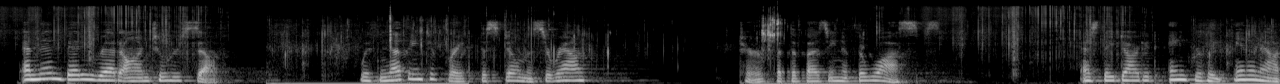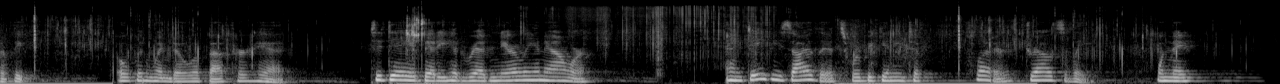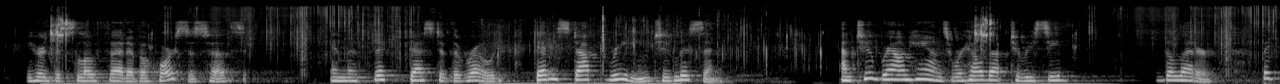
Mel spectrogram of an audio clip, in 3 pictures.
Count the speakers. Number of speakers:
1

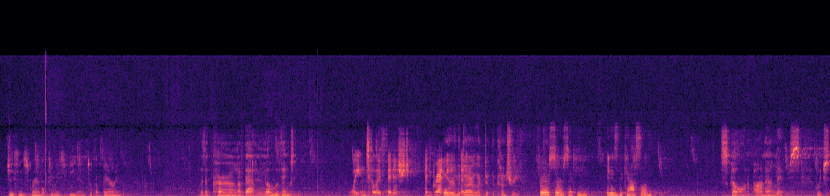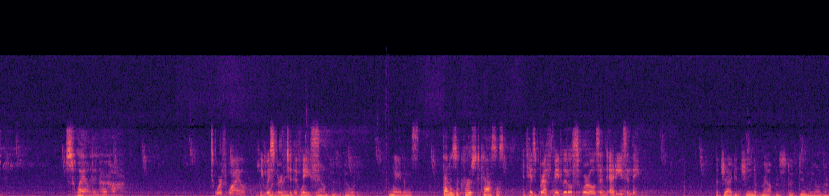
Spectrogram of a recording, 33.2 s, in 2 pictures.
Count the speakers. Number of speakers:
5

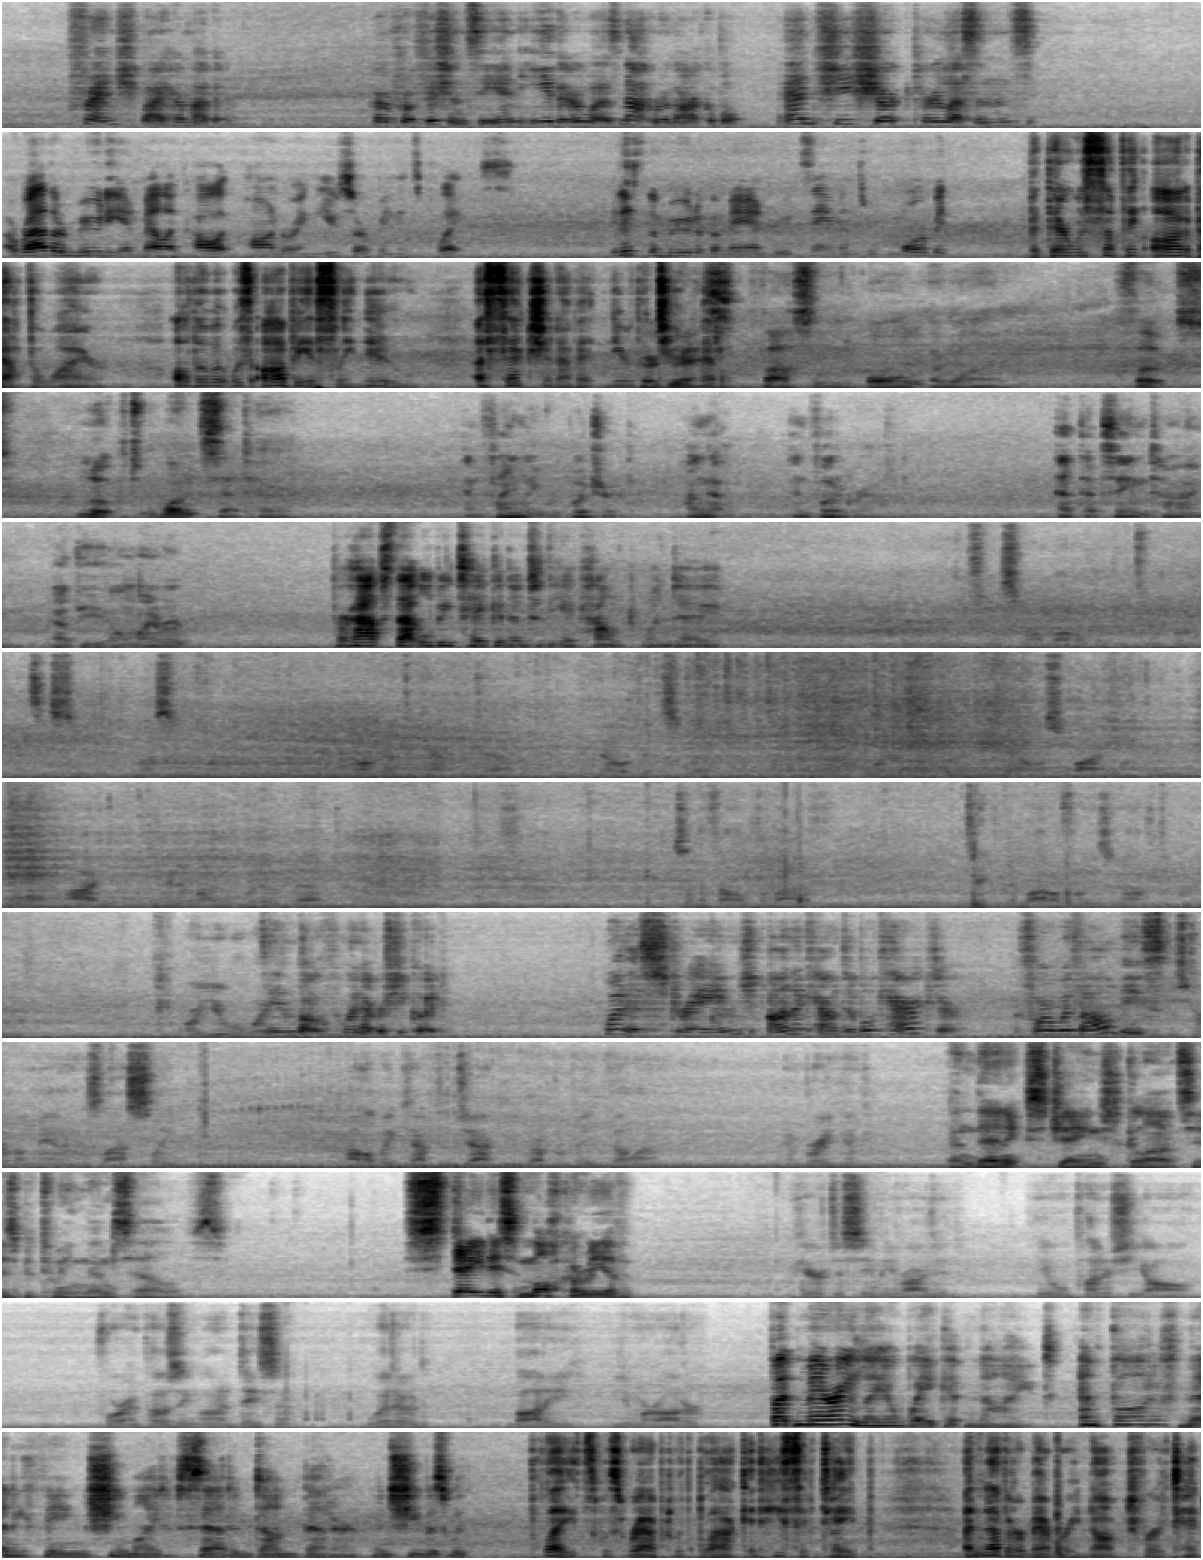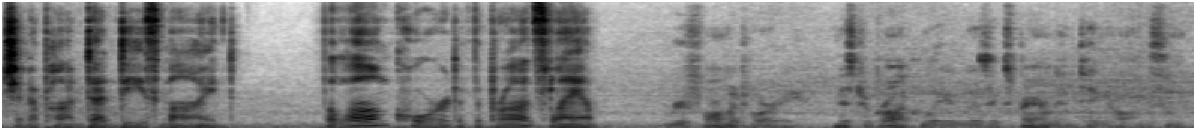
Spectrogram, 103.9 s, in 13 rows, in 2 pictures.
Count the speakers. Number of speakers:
7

